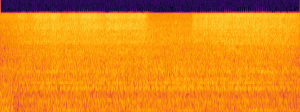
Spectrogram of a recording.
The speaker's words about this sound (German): Und dann wieder der typische Arbeitsplatz. Die Schleif- und Poliermaschinen laufen im Dauerbetrieb.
